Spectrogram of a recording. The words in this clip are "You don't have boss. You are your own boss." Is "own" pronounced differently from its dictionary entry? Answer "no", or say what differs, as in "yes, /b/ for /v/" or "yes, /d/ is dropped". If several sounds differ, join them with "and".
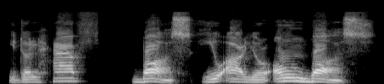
no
